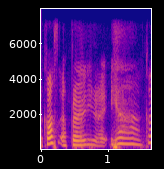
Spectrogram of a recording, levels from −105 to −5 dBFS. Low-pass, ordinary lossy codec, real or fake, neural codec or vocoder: 7.2 kHz; none; fake; vocoder, 44.1 kHz, 128 mel bands every 512 samples, BigVGAN v2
